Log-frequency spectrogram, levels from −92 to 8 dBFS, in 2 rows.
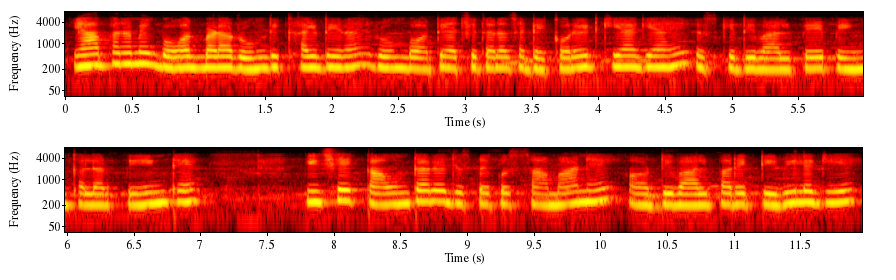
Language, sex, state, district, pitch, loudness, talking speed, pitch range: Hindi, female, Uttar Pradesh, Etah, 225 Hz, -26 LUFS, 215 wpm, 210-240 Hz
